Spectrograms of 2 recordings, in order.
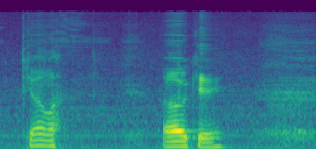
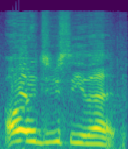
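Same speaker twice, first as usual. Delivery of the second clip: high and loud, thrilled; excited; 11 semitones higher, 8 dB louder than usual. Real, not acted. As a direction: shout it out in delight. Right after the super shot.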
